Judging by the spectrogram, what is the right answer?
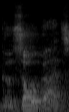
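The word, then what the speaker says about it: Czolgosz: And the anarchist, this guy that shot him, there's a funny name, Zolgotz, I pronounce it.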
